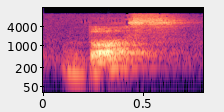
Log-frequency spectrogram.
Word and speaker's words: bus: bus Omnibus bus bus la u en inglés se pronuncia normalmente e e Sí o sea eso es BS pero como no tenemos ese sonido en español en la fonética lo he escrito bas así como si fuera una a tenemos Motorcycle Motorcycle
